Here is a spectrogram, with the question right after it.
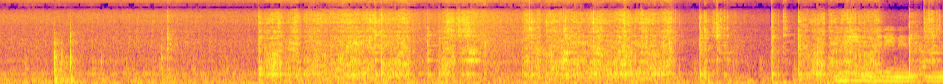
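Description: A spoon scrapes and stirs ground masala paste with onion, ginger and garlic in a cooking pot for chicken pulao, with loud metallic clinks and a steady sizzle of frying underneath.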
